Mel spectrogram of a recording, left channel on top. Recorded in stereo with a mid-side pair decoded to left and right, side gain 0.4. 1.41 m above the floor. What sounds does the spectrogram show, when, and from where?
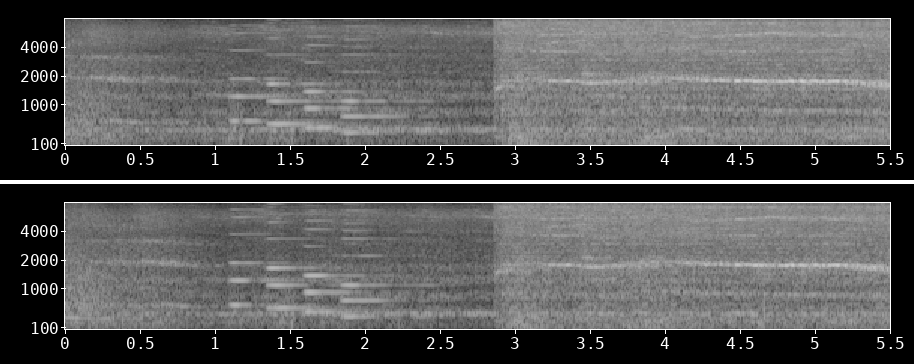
1.1 s a ringtone: 25° right, 1.4 m
2.9 s a scream: 15° left, 3.5 m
